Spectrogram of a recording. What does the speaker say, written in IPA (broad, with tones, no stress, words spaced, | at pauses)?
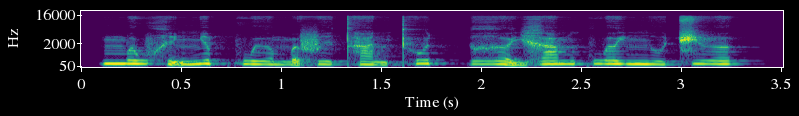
mə˧wxḛ˧˨ɲɛ˦˥p̚ hwɨ˨˩ə̯mɛ̰˧˨fi˧˩t̪ʰa˧˩n t̪ʰu˦˥t̚ | ɣə̰ː˧˨j ɣa˧mkwə˧jɲu˧˩t͡ɕɨ˧ə̯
